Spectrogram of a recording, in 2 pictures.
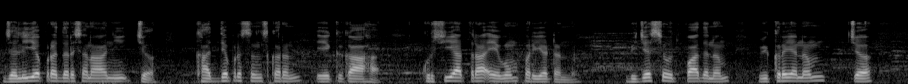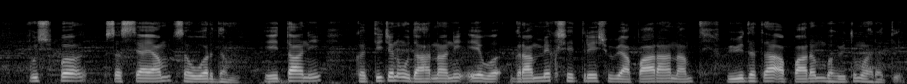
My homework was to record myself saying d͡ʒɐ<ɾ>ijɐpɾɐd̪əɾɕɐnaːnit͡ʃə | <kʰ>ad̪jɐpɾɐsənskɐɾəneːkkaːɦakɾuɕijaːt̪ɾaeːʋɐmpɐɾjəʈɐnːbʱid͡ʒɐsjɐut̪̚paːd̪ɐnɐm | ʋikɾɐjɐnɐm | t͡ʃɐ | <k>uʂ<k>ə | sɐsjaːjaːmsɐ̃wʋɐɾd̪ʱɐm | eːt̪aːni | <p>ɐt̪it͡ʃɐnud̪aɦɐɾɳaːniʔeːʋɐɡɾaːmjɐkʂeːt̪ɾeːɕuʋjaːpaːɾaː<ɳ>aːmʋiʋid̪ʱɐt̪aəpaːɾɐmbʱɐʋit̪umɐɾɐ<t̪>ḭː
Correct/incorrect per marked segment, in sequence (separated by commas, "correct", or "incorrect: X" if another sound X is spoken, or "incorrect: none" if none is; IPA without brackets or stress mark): incorrect: l, correct, incorrect: p, incorrect: p, incorrect: k, incorrect: n, correct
